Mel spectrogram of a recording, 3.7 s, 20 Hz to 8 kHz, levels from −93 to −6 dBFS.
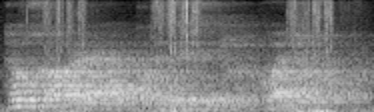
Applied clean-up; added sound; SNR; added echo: none; Hands; 9 dB; reverberation time 2.2 s.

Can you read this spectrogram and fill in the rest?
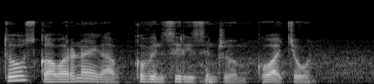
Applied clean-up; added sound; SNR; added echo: none; none; none; none.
